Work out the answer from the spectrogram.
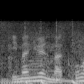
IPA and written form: ɛmanɥɛl makʁɔ̃ (Emmanuel Macron)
